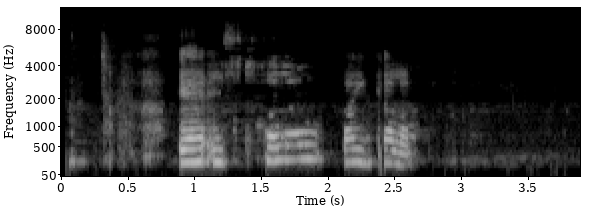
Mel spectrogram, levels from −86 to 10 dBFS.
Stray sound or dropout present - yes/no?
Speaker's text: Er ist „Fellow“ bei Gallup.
yes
